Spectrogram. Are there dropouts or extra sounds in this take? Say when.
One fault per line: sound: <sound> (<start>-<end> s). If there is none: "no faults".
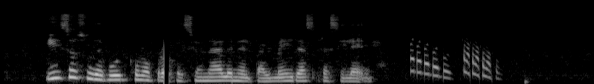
sound: dropout (1.6-1.7 s)
sound: chirp (4.1-5.0 s)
